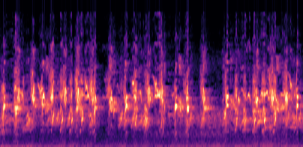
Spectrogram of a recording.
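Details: Goldfinch song as a steady wash of rapid, bright twitters and sharp high notes, overlapping so thickly that it sounds like several voices together.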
